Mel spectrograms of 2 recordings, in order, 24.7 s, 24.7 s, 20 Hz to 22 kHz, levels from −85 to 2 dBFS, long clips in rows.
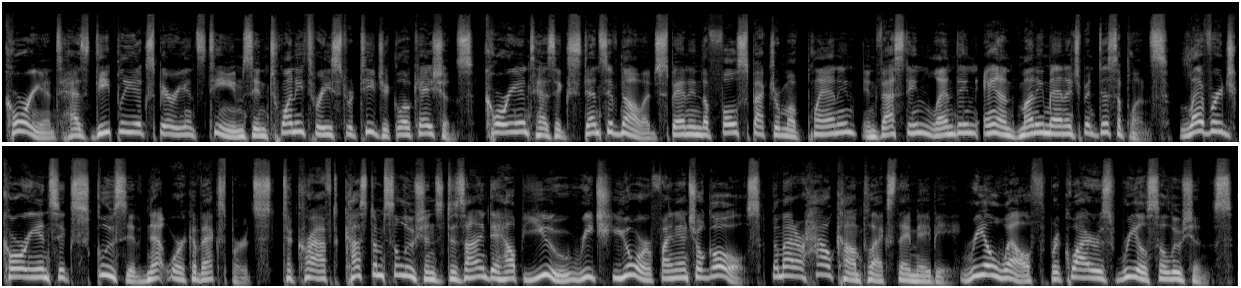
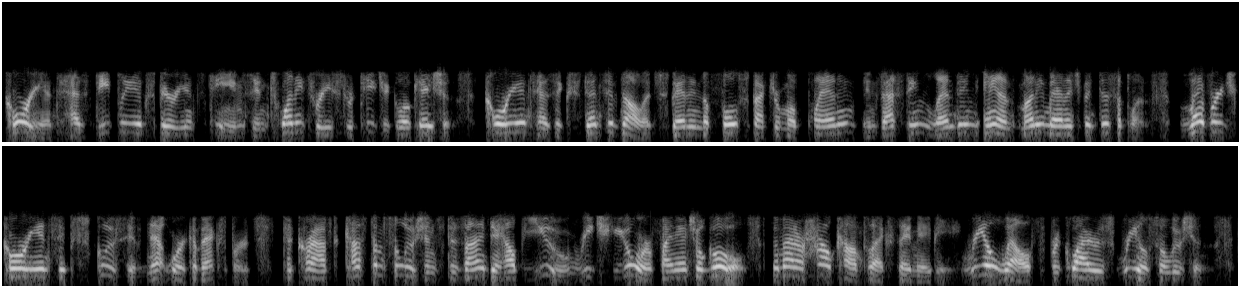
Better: first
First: none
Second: phone-call audio; poor line; nothing above 3 kHz

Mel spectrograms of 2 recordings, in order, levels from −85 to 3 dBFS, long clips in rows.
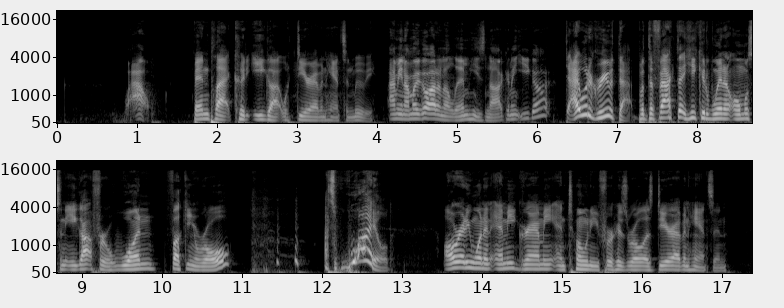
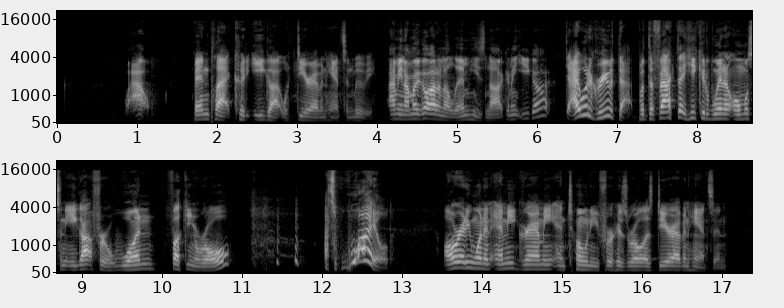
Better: first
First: none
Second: thin; very; fading below 800 Hz

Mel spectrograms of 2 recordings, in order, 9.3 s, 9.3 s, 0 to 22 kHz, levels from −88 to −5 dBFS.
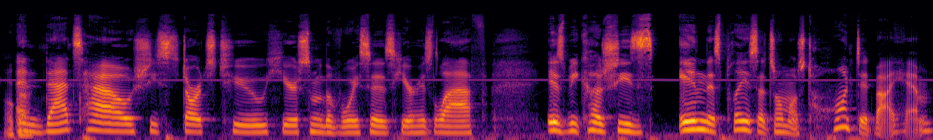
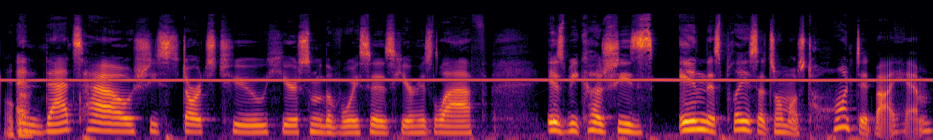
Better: first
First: high-pitched whine; faint; throughout; 2.5 kHz, 30 dB below the speech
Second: high-pitched whine; loud; throughout; 2.5 kHz, 9 dB below the speech

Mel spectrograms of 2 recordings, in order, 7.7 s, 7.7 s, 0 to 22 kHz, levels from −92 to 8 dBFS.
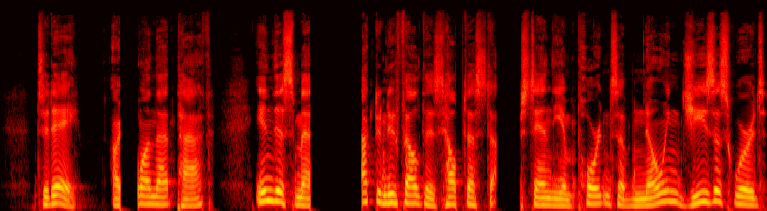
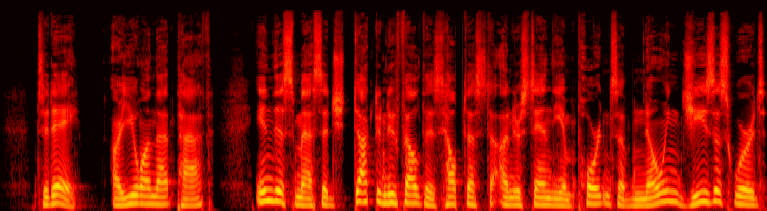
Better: second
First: audio cutting out; at 1 s, at 3 s for 0.5 s and at 5 s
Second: none

